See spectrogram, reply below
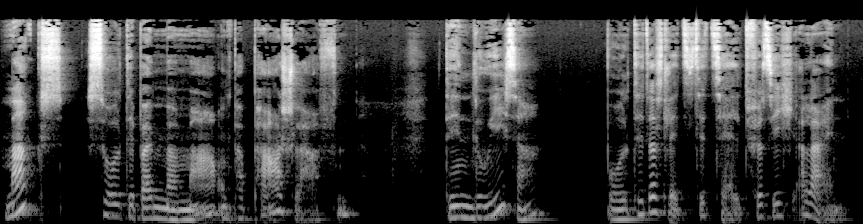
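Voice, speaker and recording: A woman reading a children's book aloud in a lively way, with chatty asides to young listeners. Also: deep voice, takes it slowly, creaky, husky. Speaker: storyteller.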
